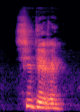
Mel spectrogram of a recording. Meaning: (adjective) flabbergasted; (verb) past participle of sidérer
- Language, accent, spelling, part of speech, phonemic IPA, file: French, Canada, sidéré, adjective / verb, /si.de.ʁe/, LL-Q150 (fra)-sidéré.wav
